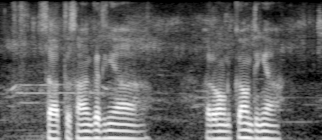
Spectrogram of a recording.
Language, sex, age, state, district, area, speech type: Dogri, male, 30-45, Jammu and Kashmir, Udhampur, rural, spontaneous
